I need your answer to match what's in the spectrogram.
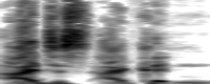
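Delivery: plain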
